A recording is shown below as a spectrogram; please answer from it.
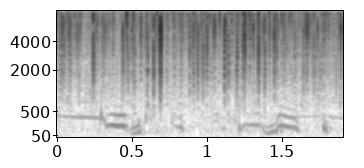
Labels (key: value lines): label: biophony, cascading saw
recorder: SoundTrap 600 or HydroMoth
